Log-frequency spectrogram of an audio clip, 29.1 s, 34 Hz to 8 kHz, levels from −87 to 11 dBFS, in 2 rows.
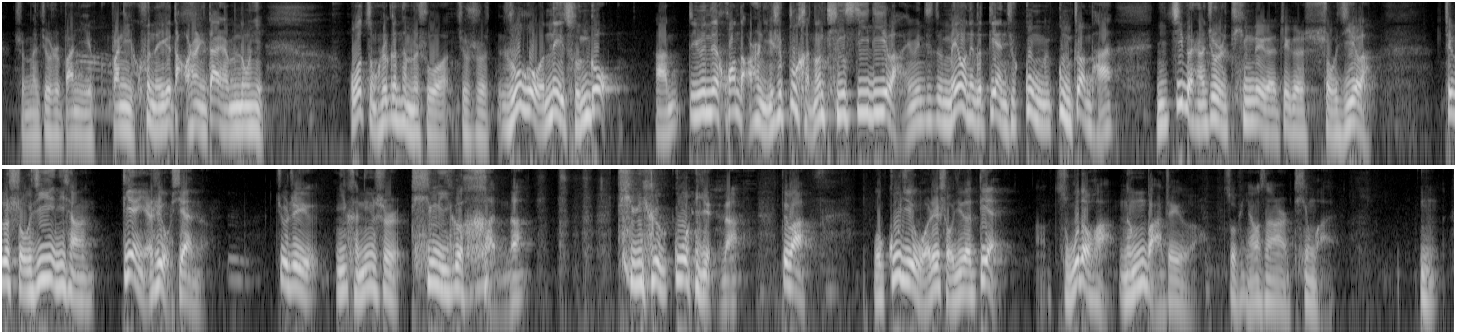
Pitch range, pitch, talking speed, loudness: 115-175 Hz, 135 Hz, 275 characters per minute, -14 LUFS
